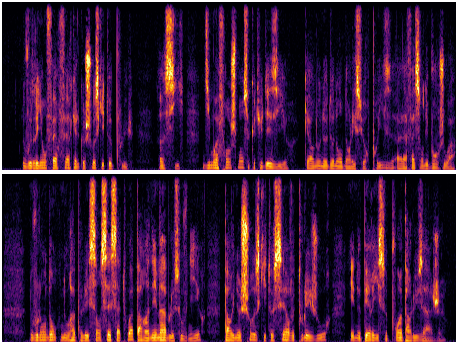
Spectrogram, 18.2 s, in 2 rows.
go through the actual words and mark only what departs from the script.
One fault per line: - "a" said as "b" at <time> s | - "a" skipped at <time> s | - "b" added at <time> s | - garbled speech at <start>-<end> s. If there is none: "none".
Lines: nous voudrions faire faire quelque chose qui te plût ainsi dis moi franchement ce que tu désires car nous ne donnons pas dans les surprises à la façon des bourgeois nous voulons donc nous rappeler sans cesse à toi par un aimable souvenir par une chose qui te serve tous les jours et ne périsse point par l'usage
- "pas" skipped at 6.8 s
